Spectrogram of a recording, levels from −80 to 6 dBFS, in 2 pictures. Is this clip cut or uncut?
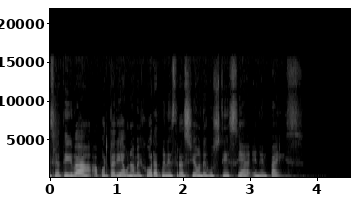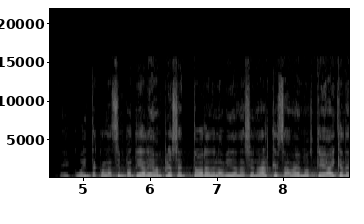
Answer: uncut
